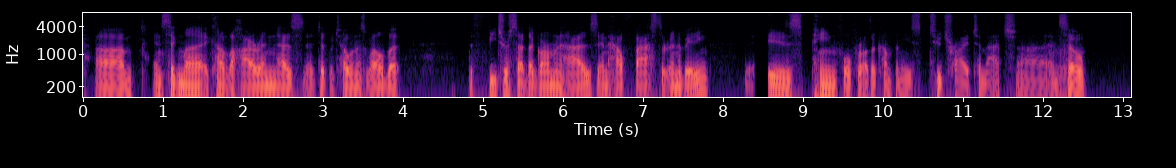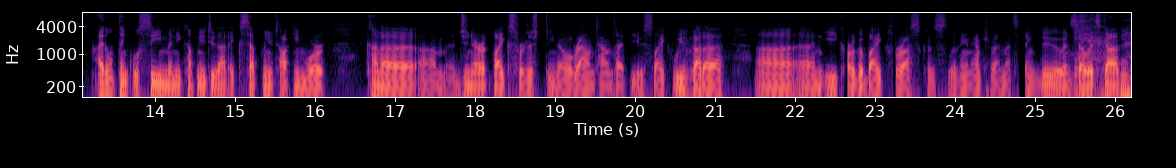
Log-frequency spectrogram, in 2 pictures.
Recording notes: Episode 219 of the Ask a Cycling Coach Podcast is live from Eurobike!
